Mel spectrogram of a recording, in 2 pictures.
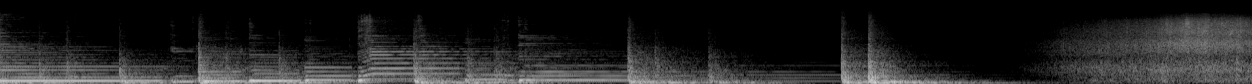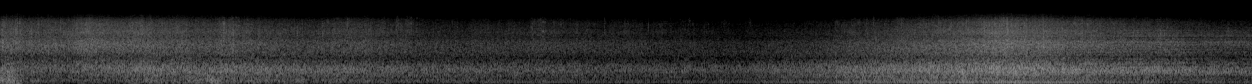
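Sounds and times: rushing surf-like noise: 10.2 - 25.0.

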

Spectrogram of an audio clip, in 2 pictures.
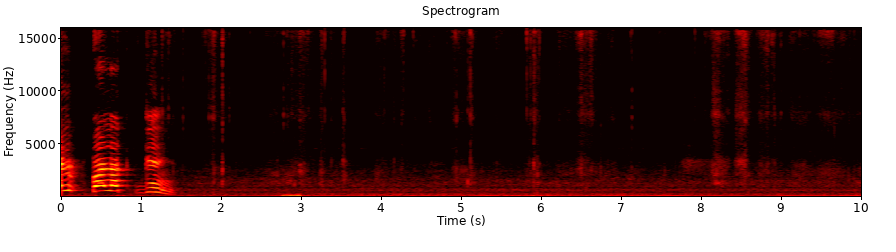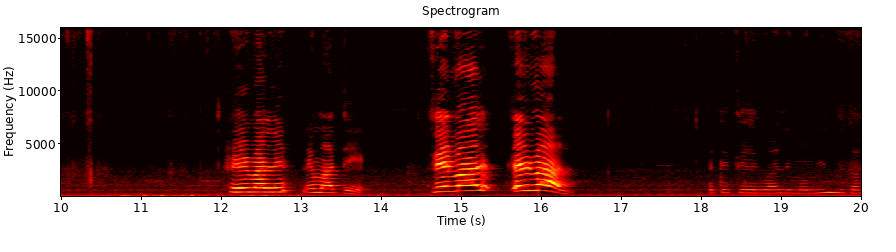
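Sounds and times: young child's high voice: 0.0 - 1.6, 12.0 - 13.9, 14.6 - 16.5, 18.1 - 20.0
paper sheets rustling: 1.8 - 7.2, 7.8 - 10.7.

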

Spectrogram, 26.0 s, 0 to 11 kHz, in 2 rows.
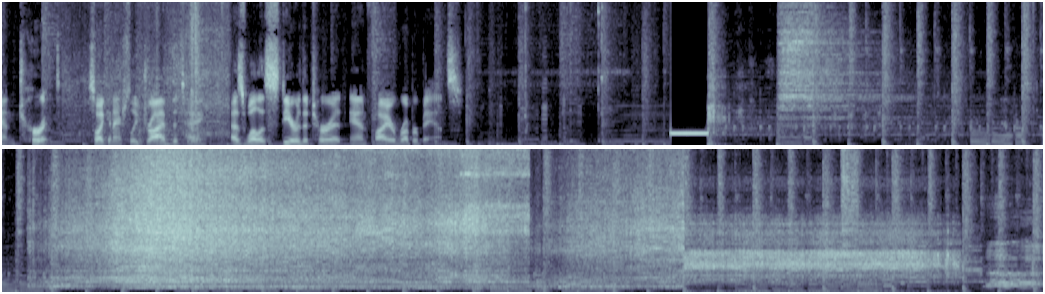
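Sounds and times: background music with a beat: 5.7 - 26.0
robot tank treads grinding: 13.2 - 21.7.

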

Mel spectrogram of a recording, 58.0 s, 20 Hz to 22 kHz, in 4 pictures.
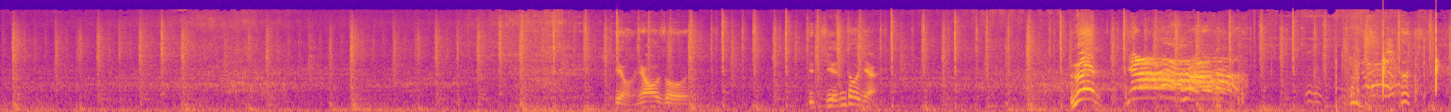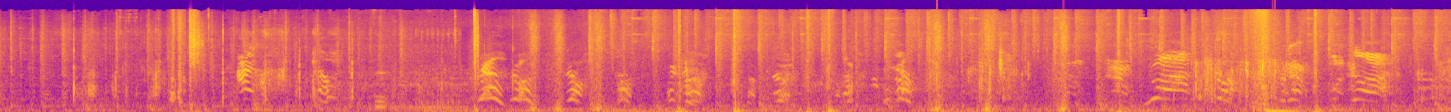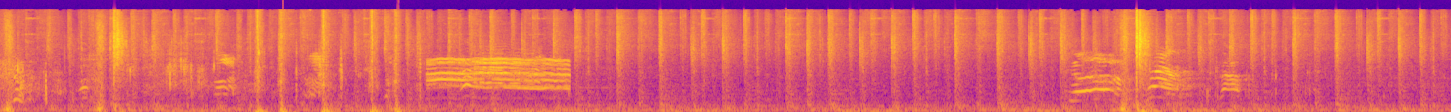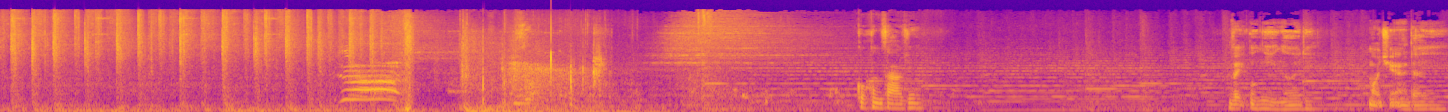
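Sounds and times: action music with percussive beat: 0.0 - 52.7
man shouting: 10.7 - 12.6, 19.3 - 23.8, 25.2 - 30.0, 31.2 - 32.4, 33.3 - 34.7, 39.7 - 41.5, 46.9 - 47.6
people yelling and grunting: 10.7 - 14.3, 16.8 - 34.8, 39.6 - 42.2, 46.8 - 49.4
punches and kicks hitting: 21.3 - 23.1, 26.7 - 28.0, 28.9 - 33.3, 40.2 - 40.9.

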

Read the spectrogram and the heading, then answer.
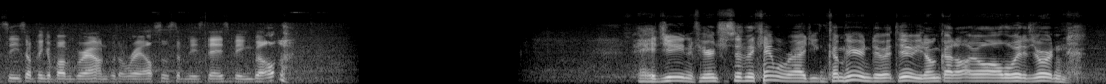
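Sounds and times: faint outdoor street noise: 0.0 - 3.6, 5.2 - 11.0.

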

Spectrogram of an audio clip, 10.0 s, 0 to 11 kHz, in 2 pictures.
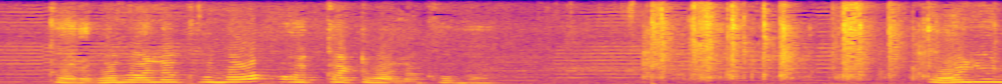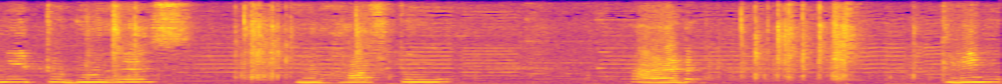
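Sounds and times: clam shells clicking in a bowl: 3.2 - 4.8, 5.5 - 7.0, 8.6 - 9.8.

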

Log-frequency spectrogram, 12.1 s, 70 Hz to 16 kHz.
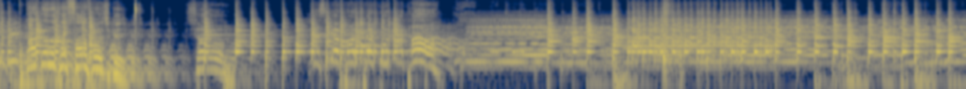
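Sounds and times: ringing metal percussion: 0.0 - 5.2, 6.8 - 12.0
drum strokes: 0.0 - 5.5, 6.8 - 12.0.

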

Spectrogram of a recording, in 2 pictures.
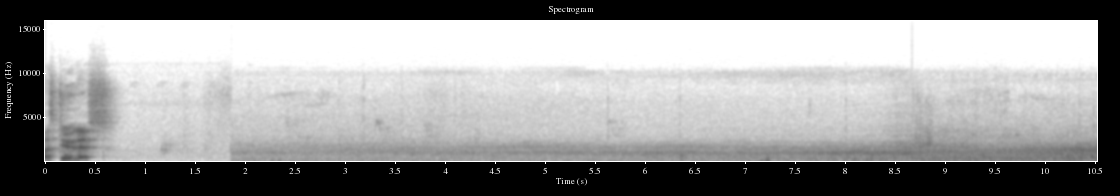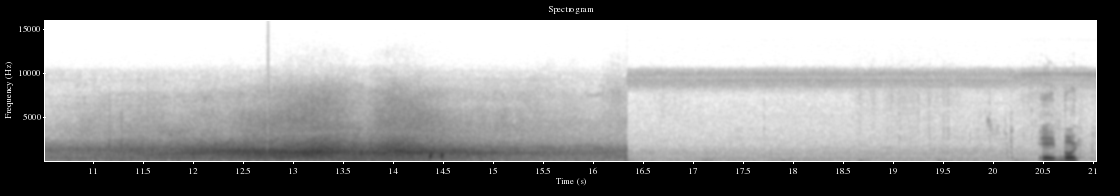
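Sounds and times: vehicle passing: 1.9 - 16.4.

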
